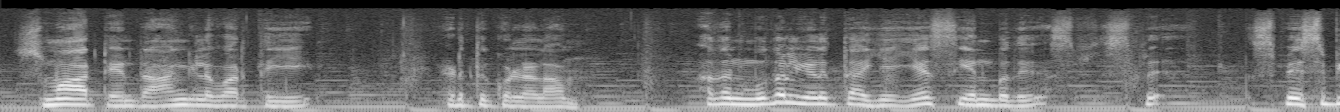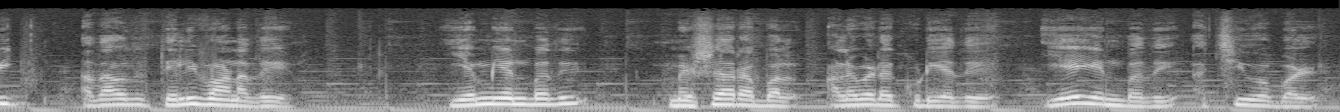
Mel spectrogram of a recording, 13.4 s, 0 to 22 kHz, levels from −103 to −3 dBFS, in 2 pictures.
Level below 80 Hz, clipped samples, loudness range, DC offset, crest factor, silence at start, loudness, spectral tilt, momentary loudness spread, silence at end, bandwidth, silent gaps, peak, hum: -38 dBFS; under 0.1%; 3 LU; 0.3%; 14 dB; 0 s; -17 LUFS; -6.5 dB/octave; 19 LU; 0 s; 16 kHz; none; -4 dBFS; none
